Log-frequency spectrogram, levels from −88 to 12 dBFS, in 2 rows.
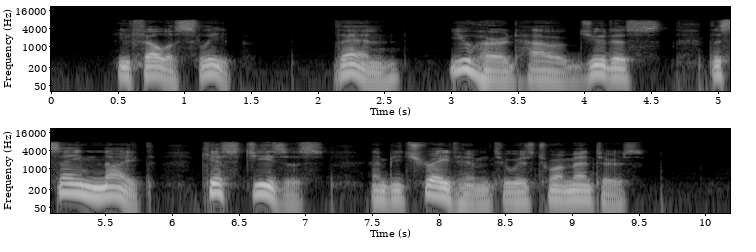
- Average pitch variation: No, wide, 7.5 semitones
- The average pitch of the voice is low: Yes, very low, 95 Hz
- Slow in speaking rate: Yes, slow, 110 wpm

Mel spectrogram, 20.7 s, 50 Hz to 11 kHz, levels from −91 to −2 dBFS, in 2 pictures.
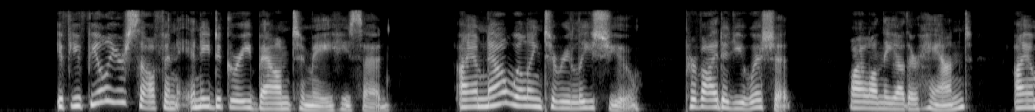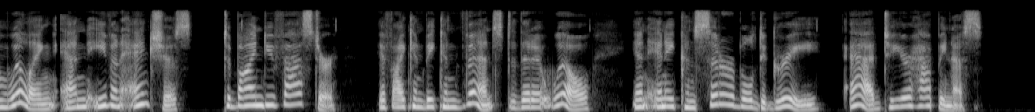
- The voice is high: Yes, high, 210 Hz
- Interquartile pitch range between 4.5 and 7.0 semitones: Yes, average, 5.3 semitones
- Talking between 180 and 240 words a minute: No, average, 155 wpm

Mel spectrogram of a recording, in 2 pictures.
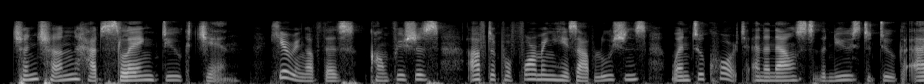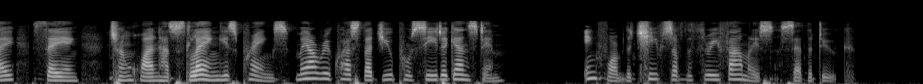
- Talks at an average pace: Yes, average, 160 wpm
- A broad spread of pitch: No, average, 3.9 semitones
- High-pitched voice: Yes, high, 205 Hz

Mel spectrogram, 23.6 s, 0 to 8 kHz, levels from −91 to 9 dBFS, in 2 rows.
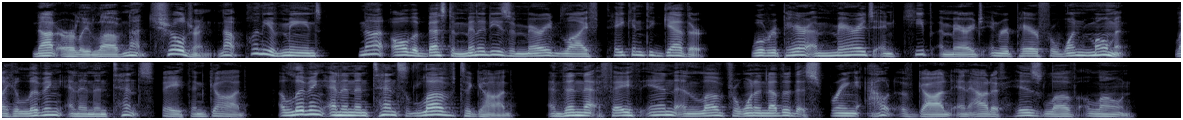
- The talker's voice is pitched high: No, low, 135 Hz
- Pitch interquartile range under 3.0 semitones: No, wide, 5.6 semitones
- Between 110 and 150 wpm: No, average, 180 wpm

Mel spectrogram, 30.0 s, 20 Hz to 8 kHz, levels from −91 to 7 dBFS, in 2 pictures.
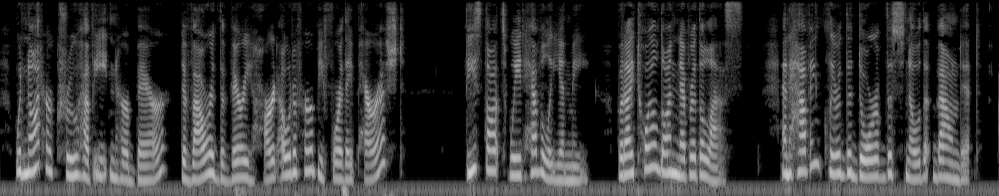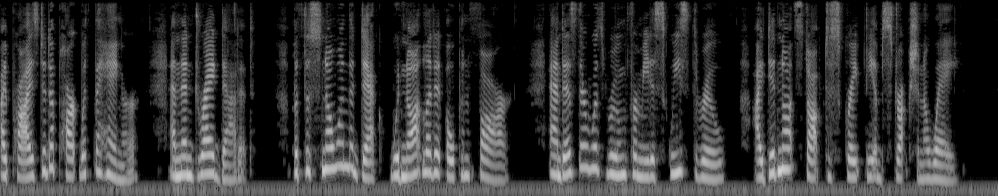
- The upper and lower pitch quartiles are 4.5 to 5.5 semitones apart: Yes, average, 4.9 semitones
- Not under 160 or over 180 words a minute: Yes, average, 165 wpm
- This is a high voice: Yes, high, 230 Hz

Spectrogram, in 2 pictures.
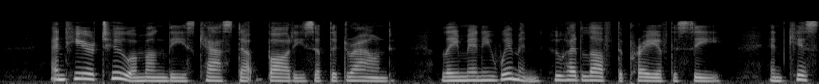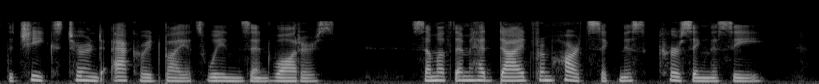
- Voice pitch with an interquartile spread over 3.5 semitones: No, average, 3.0 semitones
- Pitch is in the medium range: Yes, medium, 170 Hz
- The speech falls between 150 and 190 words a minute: Yes, average, 160 wpm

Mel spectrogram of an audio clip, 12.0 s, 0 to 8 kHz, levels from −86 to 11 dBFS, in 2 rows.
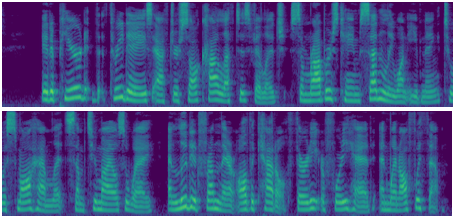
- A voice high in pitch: Yes, high, 195 Hz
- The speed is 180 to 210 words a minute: Yes, fast, 205 wpm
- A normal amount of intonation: Yes, average, 3.7 semitones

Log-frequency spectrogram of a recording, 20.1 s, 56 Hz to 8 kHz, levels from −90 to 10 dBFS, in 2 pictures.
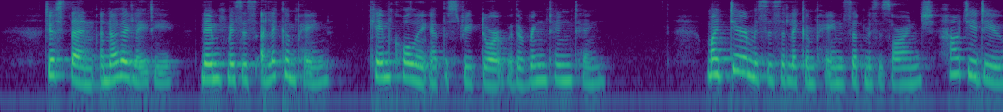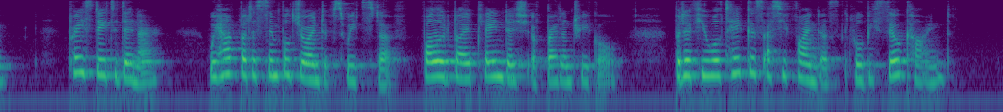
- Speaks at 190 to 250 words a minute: Yes, average, 195 wpm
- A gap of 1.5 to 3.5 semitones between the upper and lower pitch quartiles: No, average, 4.2 semitones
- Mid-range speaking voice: No, high, 245 Hz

